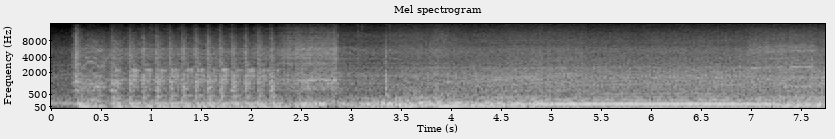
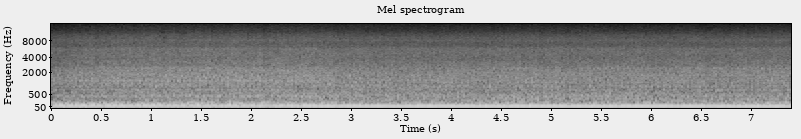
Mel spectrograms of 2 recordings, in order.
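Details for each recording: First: Bayliner cabin cruiser MerCruiser engine, unrun for months and needing warm-up: after a stall, rapid even cranking for a few seconds catches and settles into a steady rough idle. A slow, reluctant restart; cause suspected, not confirmed. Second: Bayliner cabin cruiser with MerCruiser inboard, started after months unused on two-year-old fuel, warming at idle: steady deep even drone, no knocks or misses; normal idle.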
